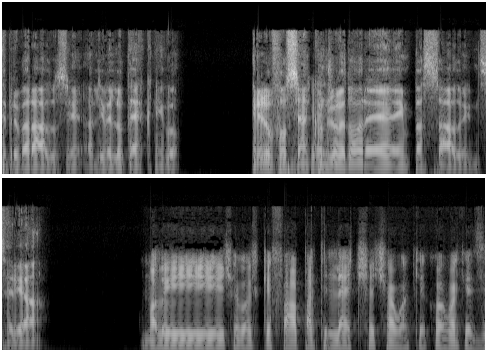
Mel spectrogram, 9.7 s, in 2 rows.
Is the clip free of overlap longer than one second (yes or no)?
yes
